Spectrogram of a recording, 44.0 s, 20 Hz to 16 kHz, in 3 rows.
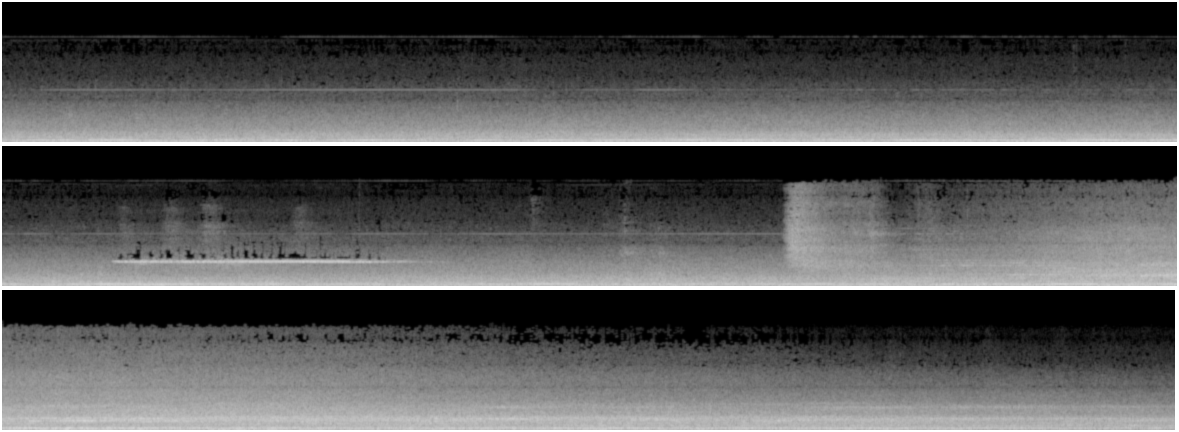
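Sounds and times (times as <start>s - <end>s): station background noise: 0.0s - 44.0s.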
